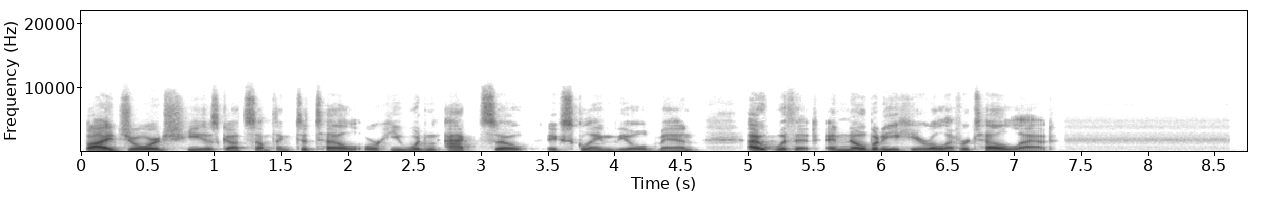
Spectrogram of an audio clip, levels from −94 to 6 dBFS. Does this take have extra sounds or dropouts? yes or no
no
